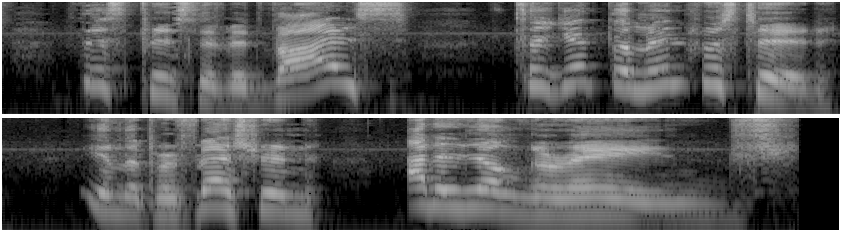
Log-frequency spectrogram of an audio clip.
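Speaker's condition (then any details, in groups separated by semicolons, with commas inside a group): Cerebral palsy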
